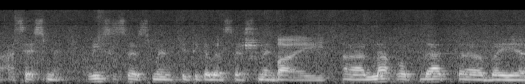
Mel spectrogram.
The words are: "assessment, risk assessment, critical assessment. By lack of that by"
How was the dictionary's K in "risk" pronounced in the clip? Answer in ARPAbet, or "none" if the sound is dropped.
none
